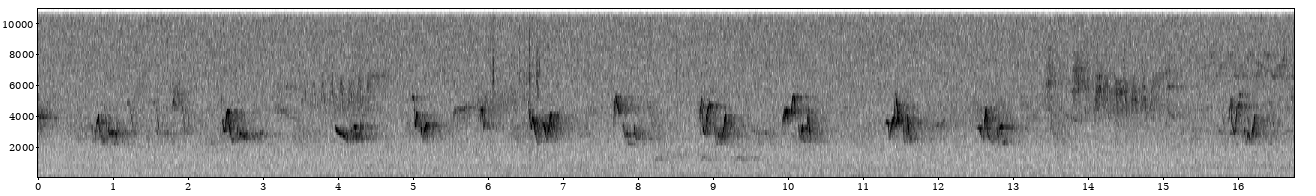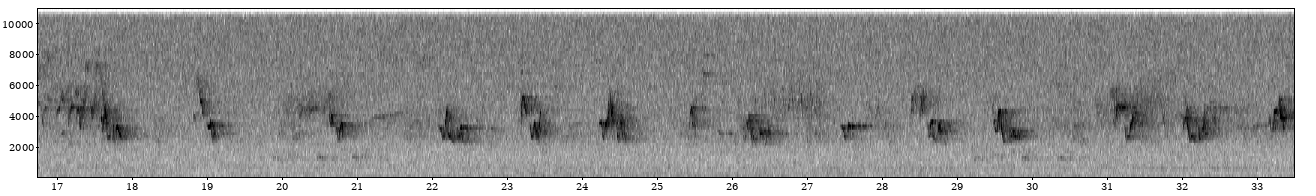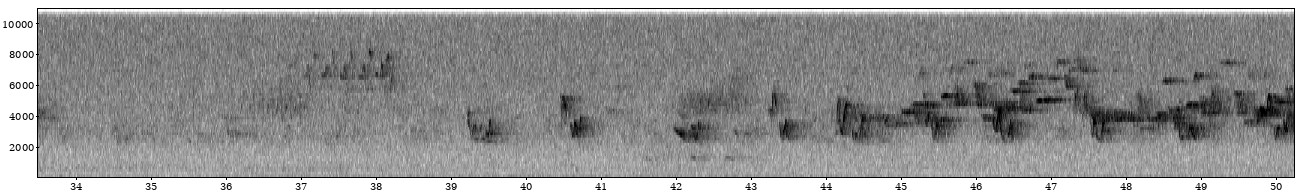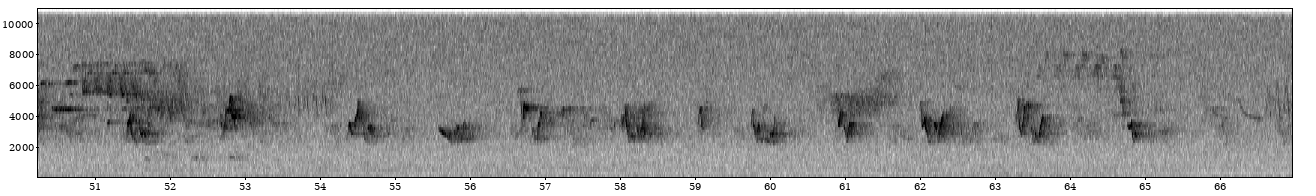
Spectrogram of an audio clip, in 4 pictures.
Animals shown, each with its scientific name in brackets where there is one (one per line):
Red-eyed Vireo (Vireo olivaceus)
Winter Wren (Troglodytes hiemalis)
Black-and-white Warbler (Mniotilta varia)
Eastern Wood-Pewee (Contopus virens)
Black-throated Blue Warbler (Setophaga caerulescens)
American Crow (Corvus brachyrhynchos)
Ovenbird (Seiurus aurocapilla)
Chestnut-sided Warbler (Setophaga pensylvanica)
